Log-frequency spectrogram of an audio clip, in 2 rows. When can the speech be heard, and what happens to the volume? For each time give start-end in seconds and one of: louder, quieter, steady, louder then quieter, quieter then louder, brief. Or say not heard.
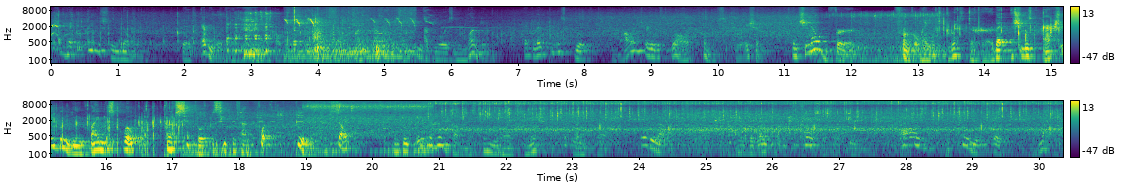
0.1-30.3 louder then quieter.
